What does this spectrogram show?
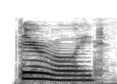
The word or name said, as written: theroid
